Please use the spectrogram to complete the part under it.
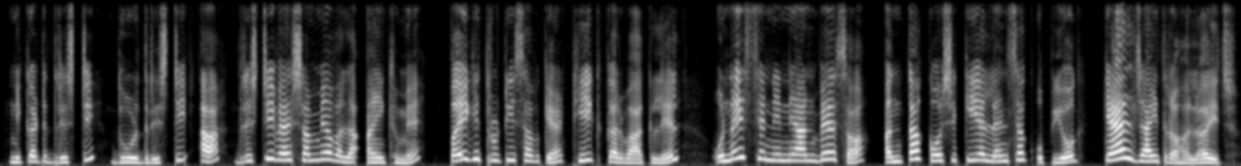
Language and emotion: Maithili, neutral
